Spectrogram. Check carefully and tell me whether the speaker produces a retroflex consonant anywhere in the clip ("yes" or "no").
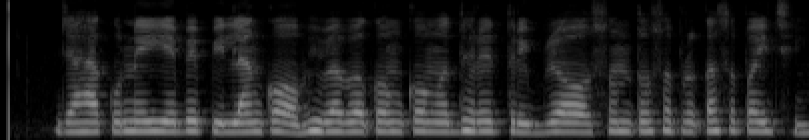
no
